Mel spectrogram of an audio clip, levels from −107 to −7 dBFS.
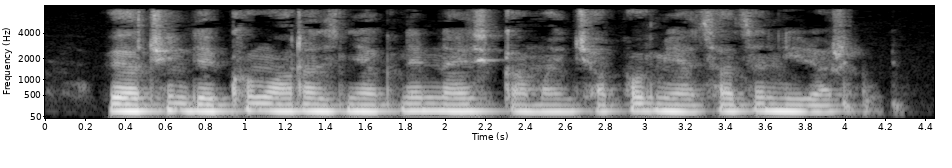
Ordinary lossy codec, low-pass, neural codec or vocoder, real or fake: MP3, 48 kbps; 7.2 kHz; none; real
